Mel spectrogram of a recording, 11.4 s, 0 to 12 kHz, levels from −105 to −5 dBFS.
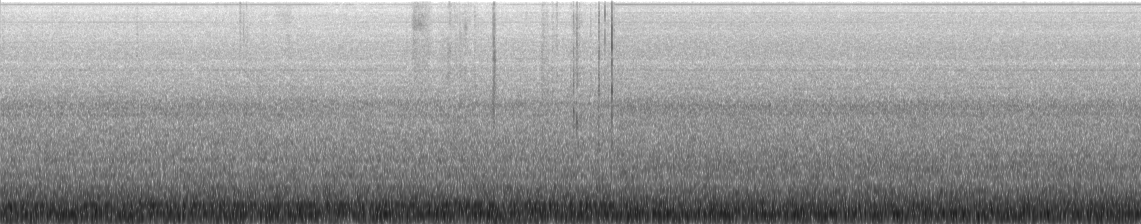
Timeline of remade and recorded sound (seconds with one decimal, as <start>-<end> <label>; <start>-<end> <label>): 0.0-11.4 recorded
